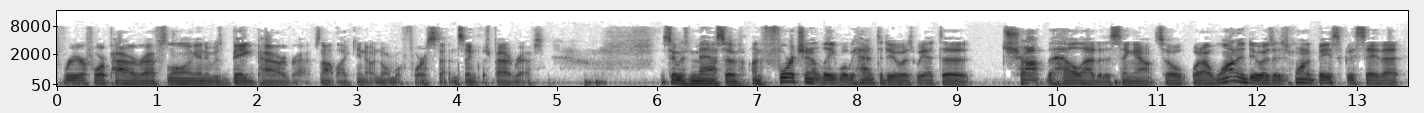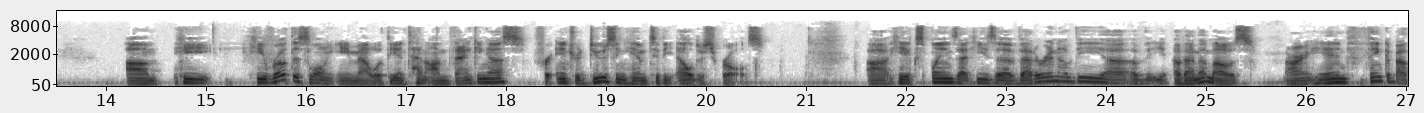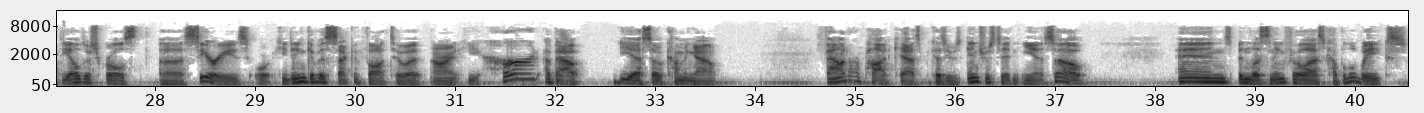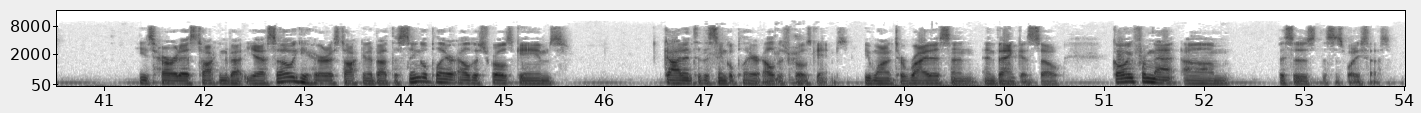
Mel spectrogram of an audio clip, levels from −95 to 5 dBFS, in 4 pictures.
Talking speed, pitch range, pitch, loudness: 200 wpm, 95-120 Hz, 110 Hz, -18 LUFS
